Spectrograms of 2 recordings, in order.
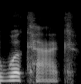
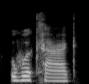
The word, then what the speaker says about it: WCAG: by the w3c and also work KAG the other way that some people pronounce it I I do wag um wag tends to be a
